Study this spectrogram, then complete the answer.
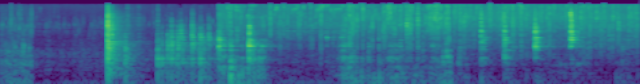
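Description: Chopsticks tap against a pan.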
